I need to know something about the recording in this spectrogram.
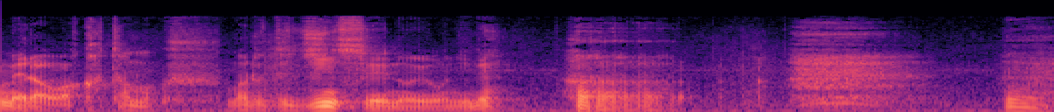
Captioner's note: laughs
